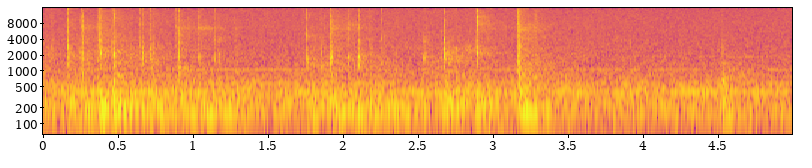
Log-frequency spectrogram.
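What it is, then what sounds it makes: Plastic laptop keyboard being typed on. Fingertips with purple-painted nails type fast on the black plastic keys of a laptop keyboard. A rapid stream of sharp, bright plastic clicks, some louder than others, plays over a faint steady hum, and the taps die away quickly.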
